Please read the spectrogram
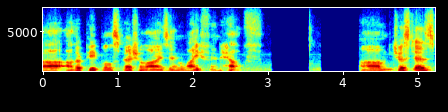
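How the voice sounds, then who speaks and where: A man speaks at a medium pitch, somewhat breathy, with fairly even intonation, big swings in loudness, a fairly slow pace and long, frequent pauses. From New York City. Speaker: actuary. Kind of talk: interview. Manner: halting, many fillers.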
